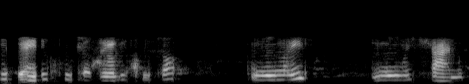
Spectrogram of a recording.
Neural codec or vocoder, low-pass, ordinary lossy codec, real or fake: codec, 16 kHz in and 24 kHz out, 1.1 kbps, FireRedTTS-2 codec; 3.6 kHz; MP3, 24 kbps; fake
